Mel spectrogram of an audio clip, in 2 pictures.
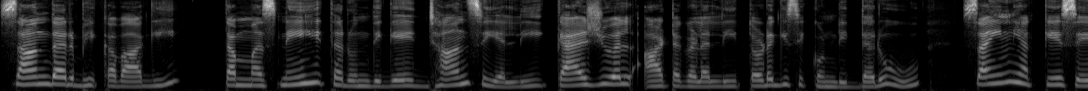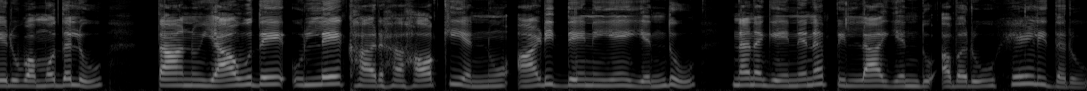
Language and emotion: Kannada, neutral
